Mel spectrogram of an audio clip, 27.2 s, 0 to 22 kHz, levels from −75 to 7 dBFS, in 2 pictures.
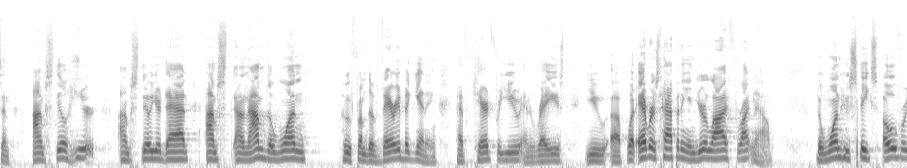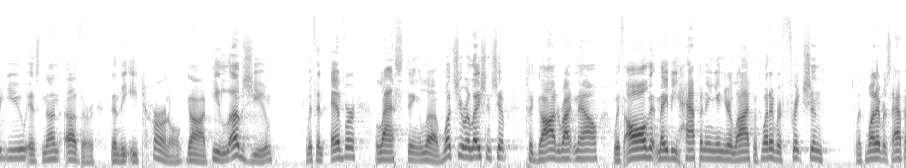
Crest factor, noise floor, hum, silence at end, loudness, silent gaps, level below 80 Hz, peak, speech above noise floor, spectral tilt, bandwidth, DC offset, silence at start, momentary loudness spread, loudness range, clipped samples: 20 dB; -61 dBFS; none; 0 s; -30 LUFS; none; -64 dBFS; -10 dBFS; 32 dB; -5.5 dB/octave; 16 kHz; under 0.1%; 0 s; 13 LU; 6 LU; under 0.1%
